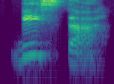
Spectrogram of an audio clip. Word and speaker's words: vista: this these two on both sides both columns will sound make the same sound so the first one is vista vista of you we have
